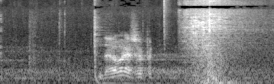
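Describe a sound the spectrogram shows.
A man speaks briefly in a low voice, up close.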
